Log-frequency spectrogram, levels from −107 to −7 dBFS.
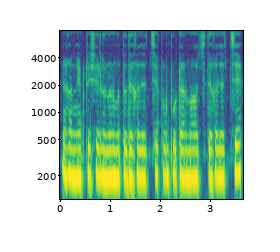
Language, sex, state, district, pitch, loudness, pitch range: Bengali, female, Assam, Hailakandi, 195 Hz, -13 LUFS, 190-200 Hz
